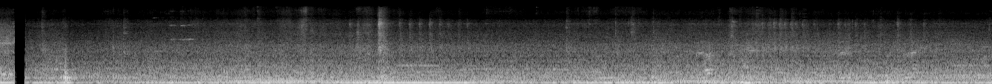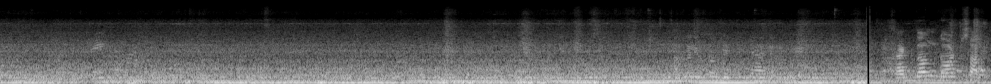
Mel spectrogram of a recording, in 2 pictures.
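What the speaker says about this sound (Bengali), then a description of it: "একদম ডট 7টা 20-তেই আমাদের ট্রেনটা নিউ জলপাইগুড়ি থেকে ছেড়েছে" The NJP to Alipurduar tourist special train with a Vistadome coach rumbles steadily as it departs and runs, a continuous low drone and rail noise heard from on board for about twenty seconds, with people talking throughout.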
